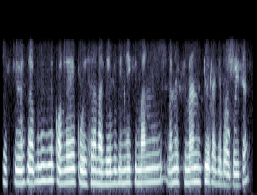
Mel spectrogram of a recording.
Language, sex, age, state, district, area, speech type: Assamese, female, 18-30, Assam, Dibrugarh, rural, conversation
